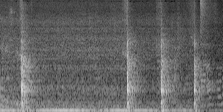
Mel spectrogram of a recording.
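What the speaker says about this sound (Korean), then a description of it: "양파 썰어주시고요." A knife chops onion on a cutting board, for a stir-fried squid dish, with four sharp, spaced knocks against a low steady hum.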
